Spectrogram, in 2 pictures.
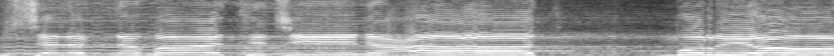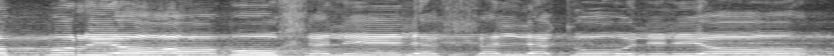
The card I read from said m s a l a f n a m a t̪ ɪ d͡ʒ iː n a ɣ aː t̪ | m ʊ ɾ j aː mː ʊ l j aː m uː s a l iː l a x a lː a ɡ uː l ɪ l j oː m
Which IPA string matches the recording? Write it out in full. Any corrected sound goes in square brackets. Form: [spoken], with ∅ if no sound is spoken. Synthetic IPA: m s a l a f n a m a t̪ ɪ d͡ʒ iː n a [ʕ] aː [d̪] | m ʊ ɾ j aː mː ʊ [ɾ] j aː m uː [x] a l iː l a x a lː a ɡ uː l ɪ l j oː m

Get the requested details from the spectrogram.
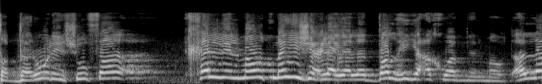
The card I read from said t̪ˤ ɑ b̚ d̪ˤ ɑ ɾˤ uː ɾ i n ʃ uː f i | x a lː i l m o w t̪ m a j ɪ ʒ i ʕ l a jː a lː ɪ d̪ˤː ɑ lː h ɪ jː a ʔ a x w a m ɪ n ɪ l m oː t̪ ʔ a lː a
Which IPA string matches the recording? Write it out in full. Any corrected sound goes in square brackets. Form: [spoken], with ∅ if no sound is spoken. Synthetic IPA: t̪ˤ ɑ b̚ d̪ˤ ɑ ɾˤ uː ɾ i n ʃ uː f [a] | x a lː i l m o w t̪ m a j ɪ ʒ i ʕ l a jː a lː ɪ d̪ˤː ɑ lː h ɪ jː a ʔ a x w a m ɪ n ɪ l m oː t̪ ʔ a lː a

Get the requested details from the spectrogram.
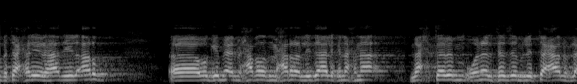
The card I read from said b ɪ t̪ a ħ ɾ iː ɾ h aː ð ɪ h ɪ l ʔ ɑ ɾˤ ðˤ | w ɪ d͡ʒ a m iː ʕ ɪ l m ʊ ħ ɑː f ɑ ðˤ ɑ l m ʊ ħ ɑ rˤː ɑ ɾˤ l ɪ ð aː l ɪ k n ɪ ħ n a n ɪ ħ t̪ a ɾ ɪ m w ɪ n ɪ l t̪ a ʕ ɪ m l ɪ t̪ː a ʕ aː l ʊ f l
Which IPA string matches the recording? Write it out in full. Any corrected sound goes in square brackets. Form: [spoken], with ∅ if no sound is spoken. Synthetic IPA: b ɪ t̪ a ħ ɾ iː ɾ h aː ð ɪ h ɪ l ʔ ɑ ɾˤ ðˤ | w ɪ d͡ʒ a m iː ʕ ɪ l m ʊ ħ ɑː f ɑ ðˤ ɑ l m ʊ ħ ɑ rˤː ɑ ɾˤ l ɪ ð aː l ɪ k n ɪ ħ n a n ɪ ħ t̪ a ɾ ɪ m w ɪ n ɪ l t̪ a [z] ɪ m l ɪ t̪ː a ʕ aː l ʊ f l

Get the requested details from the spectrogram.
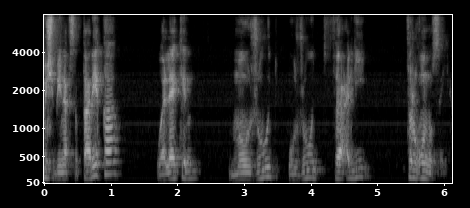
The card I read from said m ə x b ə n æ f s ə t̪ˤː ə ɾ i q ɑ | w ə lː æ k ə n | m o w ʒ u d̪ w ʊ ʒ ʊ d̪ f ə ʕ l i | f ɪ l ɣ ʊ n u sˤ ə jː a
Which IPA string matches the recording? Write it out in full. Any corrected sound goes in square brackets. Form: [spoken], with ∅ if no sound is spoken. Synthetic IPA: m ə [ʃ] b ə n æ f s ə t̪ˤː [ɑ] ɾ i q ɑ | w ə [l] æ k ə n | m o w ʒ u d̪ w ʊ ʒ [u] d̪ f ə ʕ l i | f [i] l ɣ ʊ n u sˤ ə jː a

